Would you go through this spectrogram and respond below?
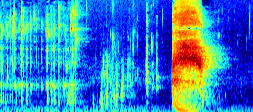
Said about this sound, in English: For all y'all audiophiles out there, pardon moi. Just gonna have a quick sip of water. Water break, balls. Thank you, balls. Gonna sip of water, balls. Much obliged.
